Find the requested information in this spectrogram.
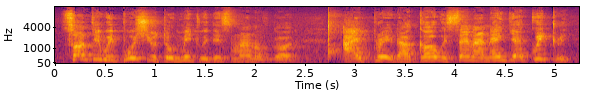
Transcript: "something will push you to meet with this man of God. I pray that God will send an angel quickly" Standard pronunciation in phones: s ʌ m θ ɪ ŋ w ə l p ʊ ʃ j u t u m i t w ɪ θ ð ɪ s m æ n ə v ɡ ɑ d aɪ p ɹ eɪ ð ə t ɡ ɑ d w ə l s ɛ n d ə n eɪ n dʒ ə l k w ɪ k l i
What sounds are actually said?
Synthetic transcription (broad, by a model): s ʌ m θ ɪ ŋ w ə p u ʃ j u t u m i t w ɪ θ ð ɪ s m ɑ n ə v ɡ ɑ d aɪ p ɹ eɪ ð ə t ɡ ɑ d w ə l s ɛ n d ə n eɪ n dʒ ə l k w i k l i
